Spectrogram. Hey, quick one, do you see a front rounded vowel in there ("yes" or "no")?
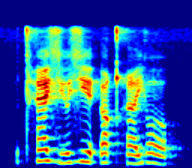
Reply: no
